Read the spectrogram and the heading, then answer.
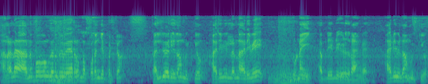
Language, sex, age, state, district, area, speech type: Tamil, male, 60+, Tamil Nadu, Cuddalore, rural, spontaneous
